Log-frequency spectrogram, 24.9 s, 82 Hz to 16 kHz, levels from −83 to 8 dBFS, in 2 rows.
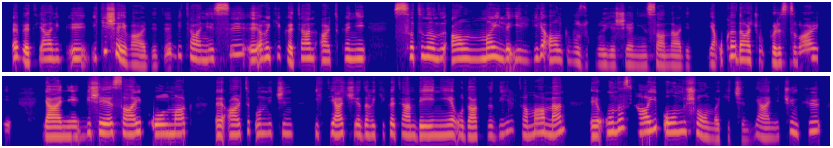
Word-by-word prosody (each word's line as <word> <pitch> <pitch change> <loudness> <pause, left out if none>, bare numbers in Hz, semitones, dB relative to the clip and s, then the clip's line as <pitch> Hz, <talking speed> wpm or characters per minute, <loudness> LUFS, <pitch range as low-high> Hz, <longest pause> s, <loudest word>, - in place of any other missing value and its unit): Evet, 190 -10 +2
yani, 225 0 -2 0.2
ııı, 230 - +2 0.2
2 245 +12 -3
şey 205 - +7
var, 145 -4 -5
dedi. 140 - -11
1 285 - -11
tanesi, 225 +1 +4
eee, 310 -9 -1
hakikaten 240 - 0
artık, 205 +3 -5
hani, 230 -1 -2 0.4
satın 265 0 +6
alı 240 -2 +1
almayla 230 +2 +1
ilgili 220 +5 -4
algı 205 -1 -5
bozukluğu 155 -3 -12
yaşayan 145 0 -5
insanlar, 140 0 -1
dedi. 135 -1 -20 0.2
Ya, 160 -2 -5
o 195 - -8
kadar 215 -7 +1
çok 200 +1 -17
parası 175 0 0
var 230 +6 -2
ki. 415 - -19 0.5
Yani, 175 0 +3
bir 225 - -5
şeye 225 -1 +6
sahip 220 +2 +3
olmak, 210 +2 0 0.3
e, 190 -1 +1
artık 205 +5 -2
onun 215 +1 -7
için 215 -1 -6 0.3
ihtiyaç 210 0 -1
ya 205 -2 -3
da 200 -1 -4
hakikaten 195 0 -4
beğeniye 190 +1 0
odaklı 175 0 -4
değil, 240 +7 -13
tamamen, 210 +4 -1 0.4
eee, 185 0 0
ona 245 +7 -1
sahip 255 +1 +1
olmuş 240 +1 +1
olmak 160 -6 -6
için. 140 -3 -9
Yani, 165 -3 -6
çünkü 250 +2 -6
210 Hz, 130 wpm, -24 LUFS, 180-235 Hz, 0.5 s, şey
